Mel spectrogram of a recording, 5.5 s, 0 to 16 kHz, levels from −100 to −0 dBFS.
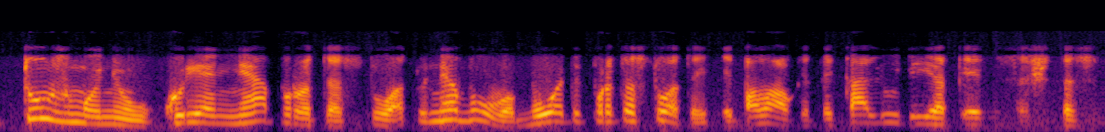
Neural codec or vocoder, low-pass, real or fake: none; 7.2 kHz; real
